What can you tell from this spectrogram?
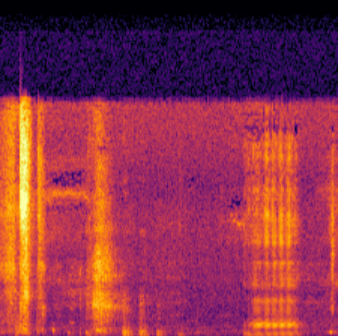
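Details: Gizmo, a blind pet dog, snores while taking a snooze; after soft human voices and rustling, a single drawn-out snore with a buzzy, fluttering, harmonic tone lasts close to a second.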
